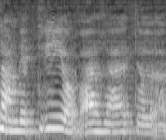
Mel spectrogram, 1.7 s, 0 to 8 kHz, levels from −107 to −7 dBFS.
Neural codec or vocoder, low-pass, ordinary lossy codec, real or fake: codec, 16 kHz, 4 kbps, FunCodec, trained on Chinese and English, 50 frames a second; none; none; fake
